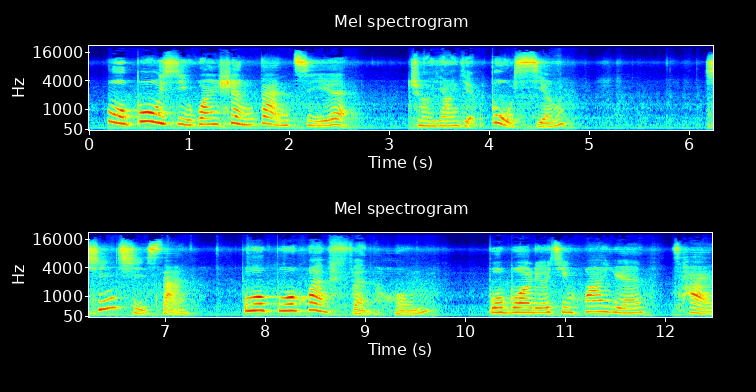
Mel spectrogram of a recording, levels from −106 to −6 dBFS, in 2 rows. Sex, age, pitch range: female, 30-49, 230-350 Hz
